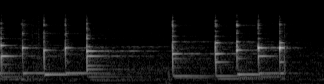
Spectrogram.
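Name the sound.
phone ringtone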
